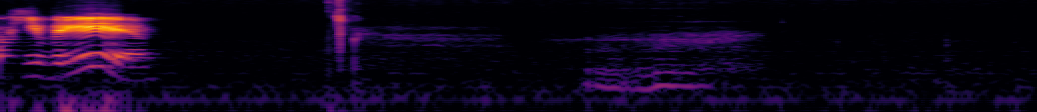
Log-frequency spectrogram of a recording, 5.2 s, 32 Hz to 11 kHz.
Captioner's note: pause 7 seconds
